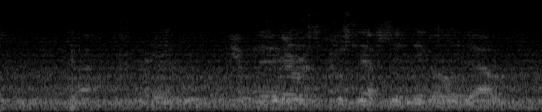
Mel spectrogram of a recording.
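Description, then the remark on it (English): A train rumbles past through the Merrion Gates level crossing with the barriers down, a steady, loud rolling roar with faint metallic squeals on top, and a voice murmuring beneath the noise. “So we'll see a train going through.”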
